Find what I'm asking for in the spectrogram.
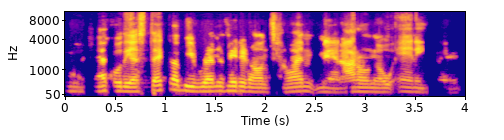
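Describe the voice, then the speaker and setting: A man's voice: mid-range voice, steady tone, brisk. A tired young man hosting a casual live stream, chatting loosely and answering questions from the chat while losing his voice. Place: home room in Argentina.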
